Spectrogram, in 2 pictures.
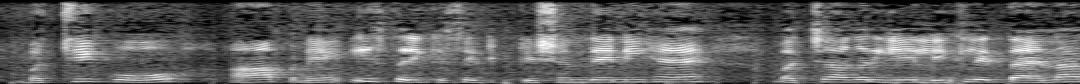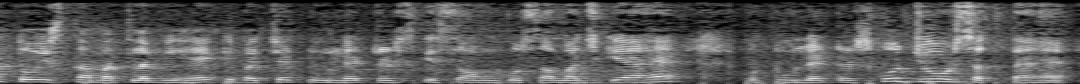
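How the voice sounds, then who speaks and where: A woman teacher, slowly giving a phonics dictation lesson for parents and repeating each sound. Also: medium pitch, fairly even intonation, reverberant, background noise.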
